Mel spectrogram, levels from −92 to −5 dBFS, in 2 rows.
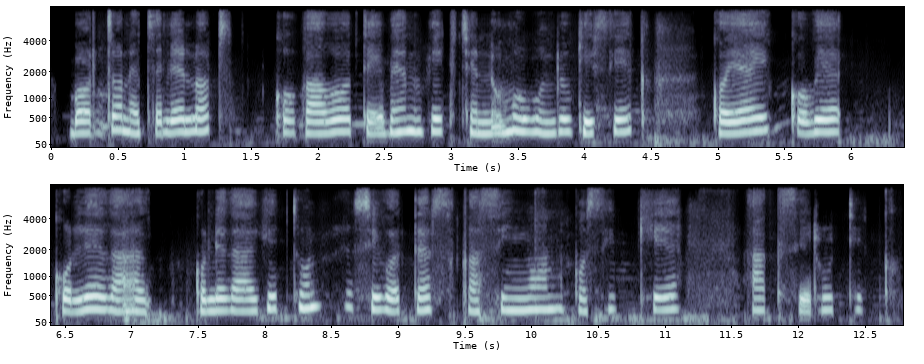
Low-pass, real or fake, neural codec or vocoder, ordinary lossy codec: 7.2 kHz; fake; codec, 16 kHz, 2 kbps, X-Codec, HuBERT features, trained on general audio; none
